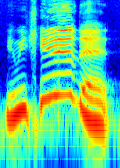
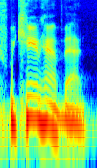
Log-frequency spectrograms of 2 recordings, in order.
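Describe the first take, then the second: First: Much higher, strained mock panic; high mock alarm. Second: Said in the usual way. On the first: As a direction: squeak it out in mock horror. Repeated line, first take.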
